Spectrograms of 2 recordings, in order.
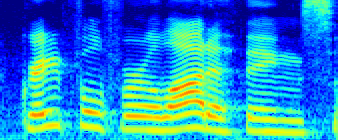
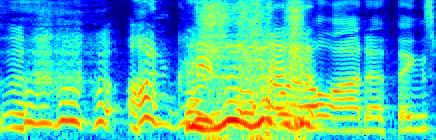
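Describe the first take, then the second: First: Said in the usual way. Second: Laughing. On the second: Acted. Joke variant with laugh.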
